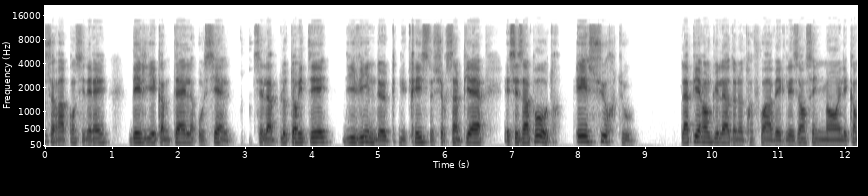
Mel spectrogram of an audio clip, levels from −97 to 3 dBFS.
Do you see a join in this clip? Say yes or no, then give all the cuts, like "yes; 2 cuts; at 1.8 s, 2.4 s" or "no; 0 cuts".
yes; 1 cut; at 7.9 s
